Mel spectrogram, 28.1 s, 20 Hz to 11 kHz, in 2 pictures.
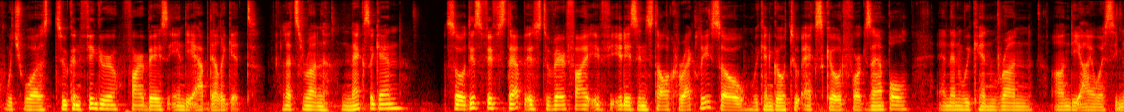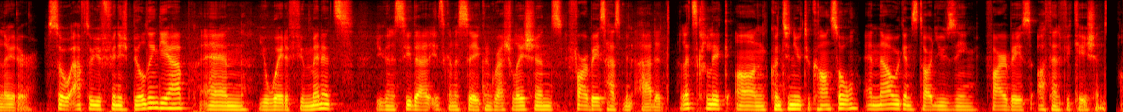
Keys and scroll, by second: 12.5 super+r.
